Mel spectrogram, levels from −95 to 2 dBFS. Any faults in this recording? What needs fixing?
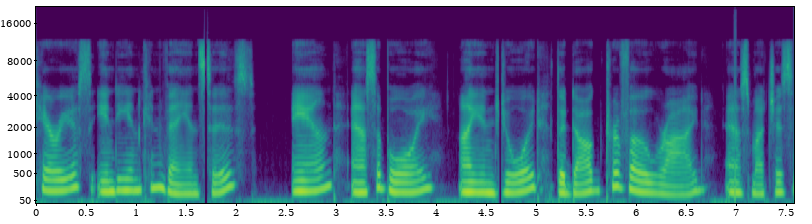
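Gaps at joins of encoded pieces appear at 1.68 to 1.72 s (32 ms), 4.62 to 4.66 s (36 ms) and 6.99 s (11 ms). The speech drops into silence with smeared edges, then resumes where it stopped. The silence comes from encoder start delay and last-frame padding left in at each splice. To prevent this, trim the encoder delay and padding from each piece before joining, or encode the whole recording as one continuous stream.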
